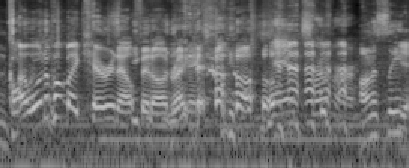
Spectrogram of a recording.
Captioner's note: laughs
